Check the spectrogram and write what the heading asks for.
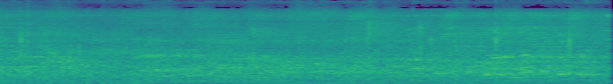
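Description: Steady background chatter of people in a large, busy indoor hall, with no single voice standing out.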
